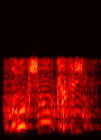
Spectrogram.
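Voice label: near waypoint mood low, speech japanese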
